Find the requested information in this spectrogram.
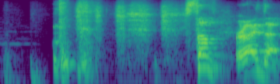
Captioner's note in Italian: Risate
